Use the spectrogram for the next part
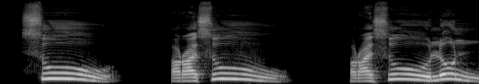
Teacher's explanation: پر پیش ہے اور پیش کے بعد واو ساکن ہے، یعنی یہ واو یہاں سین کے پیش کی آواز کو دو گنی لمبی کرنے کے لیے ہے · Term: واو مدہ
